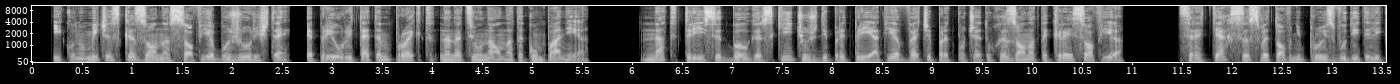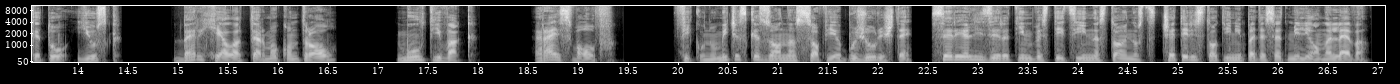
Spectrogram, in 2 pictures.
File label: bulgarian political ads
